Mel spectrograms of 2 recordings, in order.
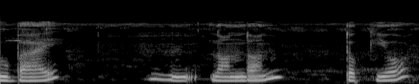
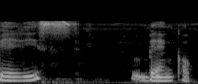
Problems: constant background noise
